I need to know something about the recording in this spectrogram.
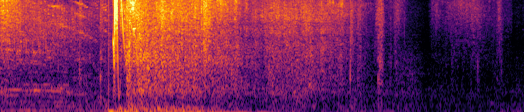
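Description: Wind rushes past as a game character glides down, then fades.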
